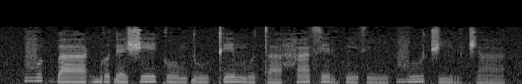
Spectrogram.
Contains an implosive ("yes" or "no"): yes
